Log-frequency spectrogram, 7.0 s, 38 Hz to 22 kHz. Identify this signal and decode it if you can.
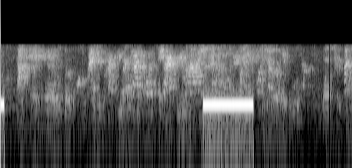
Ringback tone (Europe, 425 Hz), with speech.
